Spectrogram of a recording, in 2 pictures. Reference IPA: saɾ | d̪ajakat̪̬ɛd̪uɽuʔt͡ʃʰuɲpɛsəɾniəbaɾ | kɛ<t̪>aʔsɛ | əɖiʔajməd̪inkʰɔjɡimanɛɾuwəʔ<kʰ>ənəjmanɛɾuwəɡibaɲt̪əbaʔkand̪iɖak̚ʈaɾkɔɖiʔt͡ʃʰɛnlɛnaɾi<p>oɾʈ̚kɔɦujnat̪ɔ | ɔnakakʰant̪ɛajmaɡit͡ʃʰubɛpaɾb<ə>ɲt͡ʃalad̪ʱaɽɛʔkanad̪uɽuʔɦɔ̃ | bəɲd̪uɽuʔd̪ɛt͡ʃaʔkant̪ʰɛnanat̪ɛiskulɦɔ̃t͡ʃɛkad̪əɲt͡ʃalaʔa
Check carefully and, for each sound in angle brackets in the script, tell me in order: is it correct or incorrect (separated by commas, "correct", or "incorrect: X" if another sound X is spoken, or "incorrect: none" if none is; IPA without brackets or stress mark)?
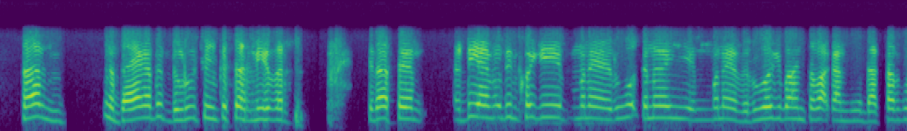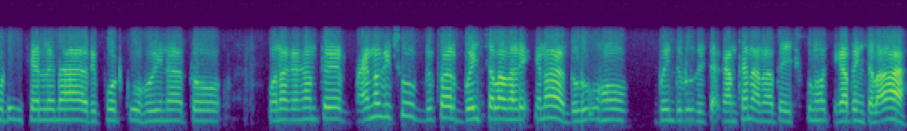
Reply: incorrect: d̪, incorrect: k, correct, correct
